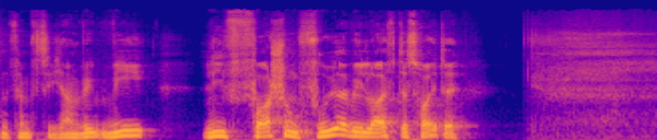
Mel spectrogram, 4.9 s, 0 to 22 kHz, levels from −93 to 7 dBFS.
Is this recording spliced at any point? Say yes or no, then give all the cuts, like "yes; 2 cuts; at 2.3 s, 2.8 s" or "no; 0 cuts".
no; 0 cuts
